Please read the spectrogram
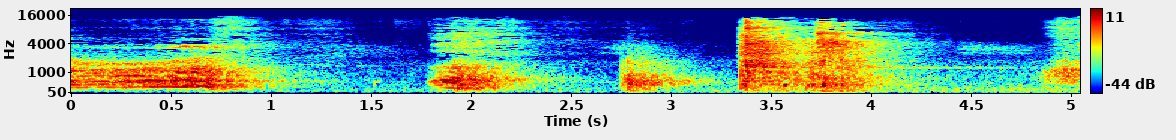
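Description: A weightlifter's strained grunt trails off as he stands out of a heavy barbell back squat, followed by sharp, heavy breaths. A little past halfway the loaded barbell clanks twice into the steel J-hooks of a Rogue squat rack as it is racked, with a brief metallic ring.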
